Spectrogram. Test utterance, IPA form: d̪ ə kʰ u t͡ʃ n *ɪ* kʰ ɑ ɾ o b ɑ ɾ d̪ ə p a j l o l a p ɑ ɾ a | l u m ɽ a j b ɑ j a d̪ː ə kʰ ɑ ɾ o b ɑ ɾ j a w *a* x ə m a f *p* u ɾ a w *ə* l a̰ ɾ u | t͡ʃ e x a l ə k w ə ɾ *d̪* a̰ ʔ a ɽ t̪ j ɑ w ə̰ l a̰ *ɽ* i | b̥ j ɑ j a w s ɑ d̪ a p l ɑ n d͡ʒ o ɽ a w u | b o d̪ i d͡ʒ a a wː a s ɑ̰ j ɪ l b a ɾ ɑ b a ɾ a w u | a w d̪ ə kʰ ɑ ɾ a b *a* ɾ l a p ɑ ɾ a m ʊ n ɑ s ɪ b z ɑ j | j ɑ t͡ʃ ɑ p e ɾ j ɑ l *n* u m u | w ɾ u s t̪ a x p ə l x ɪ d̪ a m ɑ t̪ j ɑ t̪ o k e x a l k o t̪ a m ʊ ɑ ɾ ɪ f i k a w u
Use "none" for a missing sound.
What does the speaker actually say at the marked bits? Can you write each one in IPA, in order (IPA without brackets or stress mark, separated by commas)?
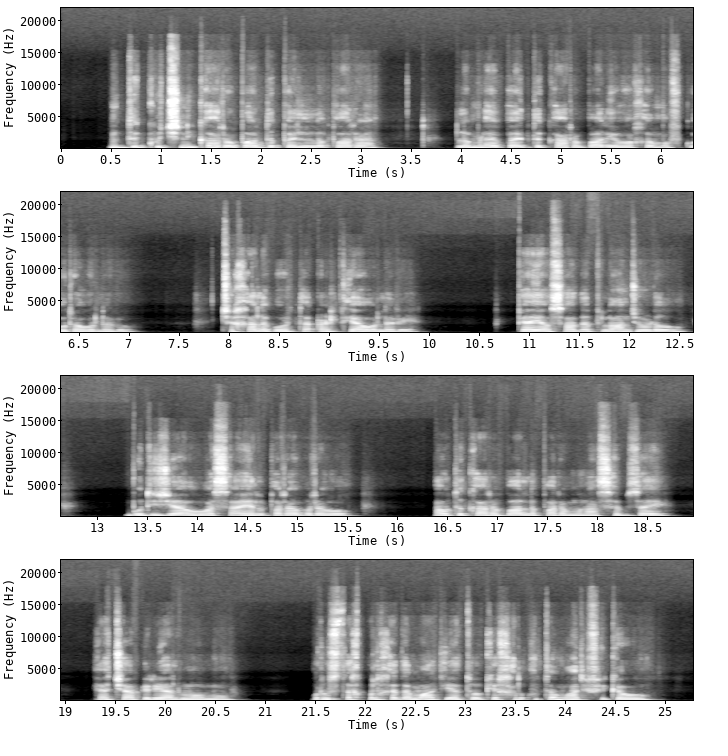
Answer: i, a, k, ə, t̪, ɾ, ɑ, m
